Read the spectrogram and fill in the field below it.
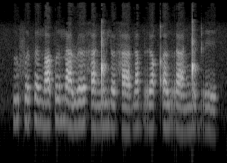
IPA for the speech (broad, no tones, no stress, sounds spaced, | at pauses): ɯ f ə θ ɜ n̪ ɑ p ə n̪ a ɹ œ h a ŋ͡ǃ ɯ j œ h a ɡ a b r œ qʼ ɯ r a ŋ͡ǃ ɯ ɖ r e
